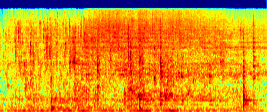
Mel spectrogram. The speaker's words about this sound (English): At the Casa Migrante shelter in downtown Guatemala City, lunch is over and everyone is washing their dishes.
